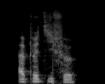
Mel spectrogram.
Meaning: 1. over a gentle heat, over a slow heat, on a low heat 2. slowly, little by little
- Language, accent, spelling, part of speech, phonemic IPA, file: French, France, à petit feu, adverb, /a p(ə).ti fø/, LL-Q150 (fra)-à petit feu.wav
